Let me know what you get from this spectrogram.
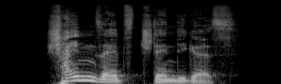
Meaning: strong/mixed nominative/accusative neuter singular of scheinselbstständig
- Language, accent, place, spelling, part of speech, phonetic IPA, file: German, Germany, Berlin, scheinselbstständiges, adjective, [ˈʃaɪ̯nˌzɛlpstʃtɛndɪɡəs], De-scheinselbstständiges.ogg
